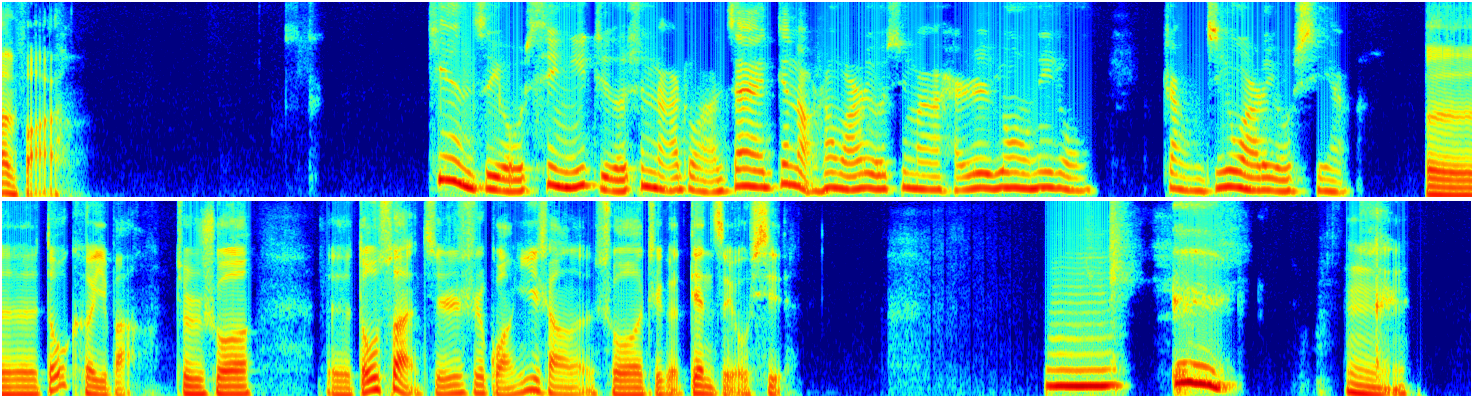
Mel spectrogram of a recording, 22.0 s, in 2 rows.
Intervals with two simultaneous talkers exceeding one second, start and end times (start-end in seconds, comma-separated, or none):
none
